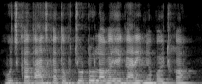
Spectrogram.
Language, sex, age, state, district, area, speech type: Maithili, female, 45-60, Bihar, Samastipur, rural, spontaneous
